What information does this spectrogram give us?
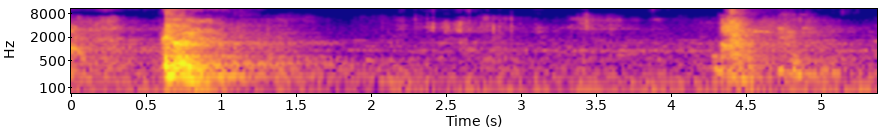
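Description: A sharp, loud sneeze bursts out during a religious lesson, then the room falls quiet until a second, softer burst of similar shape arrives a few seconds later.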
